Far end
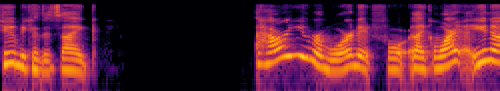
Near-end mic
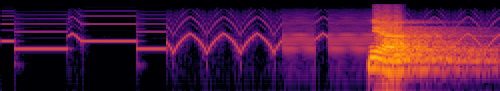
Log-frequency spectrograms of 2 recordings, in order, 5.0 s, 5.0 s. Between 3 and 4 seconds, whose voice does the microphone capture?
user only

